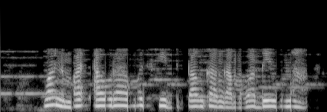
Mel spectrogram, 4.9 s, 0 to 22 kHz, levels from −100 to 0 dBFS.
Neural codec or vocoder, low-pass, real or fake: none; 3.6 kHz; real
